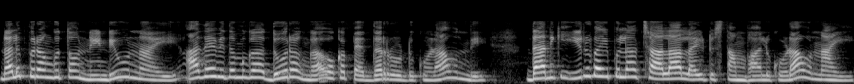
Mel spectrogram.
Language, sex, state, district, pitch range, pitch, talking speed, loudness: Telugu, female, Andhra Pradesh, Guntur, 210-320 Hz, 260 Hz, 135 wpm, -17 LUFS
